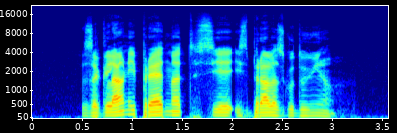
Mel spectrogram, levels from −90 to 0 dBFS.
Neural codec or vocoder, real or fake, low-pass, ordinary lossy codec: none; real; 19.8 kHz; none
